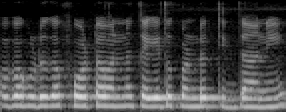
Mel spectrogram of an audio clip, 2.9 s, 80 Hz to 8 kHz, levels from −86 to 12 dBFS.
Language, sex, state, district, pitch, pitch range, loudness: Kannada, female, Karnataka, Mysore, 245 Hz, 230-250 Hz, -14 LUFS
